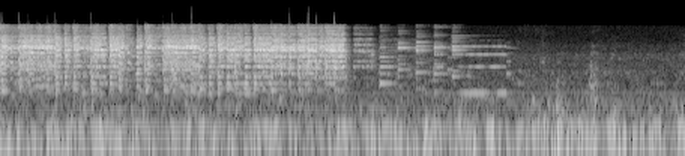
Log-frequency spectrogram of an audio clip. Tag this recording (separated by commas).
Pant, Music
